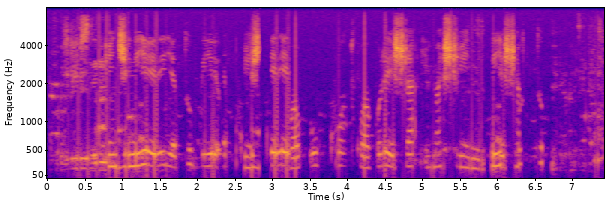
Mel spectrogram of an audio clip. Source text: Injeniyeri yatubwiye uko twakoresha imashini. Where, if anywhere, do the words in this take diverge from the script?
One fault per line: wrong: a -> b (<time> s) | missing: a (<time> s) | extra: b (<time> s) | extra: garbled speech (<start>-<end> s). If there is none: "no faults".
extra: garbled speech (2.3-3.5 s)
extra: garbled speech (5.8-6.7 s)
